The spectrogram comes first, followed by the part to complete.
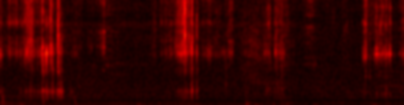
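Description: Small beads in a small clay pot clicking against each other and the pot as fingers stir through them: a few faint, short clicks, about half a second in, near two seconds and again near the end.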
